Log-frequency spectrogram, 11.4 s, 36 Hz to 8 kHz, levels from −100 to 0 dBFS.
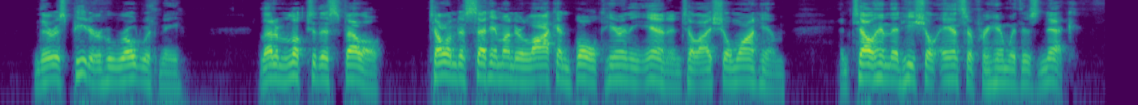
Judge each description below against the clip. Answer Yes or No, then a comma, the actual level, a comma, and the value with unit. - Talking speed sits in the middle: No, fast, 225 wpm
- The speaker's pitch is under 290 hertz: Yes, low, 135 Hz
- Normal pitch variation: Yes, average, 3.4 semitones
